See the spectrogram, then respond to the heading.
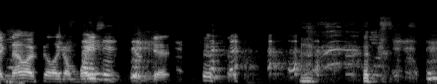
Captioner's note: laughter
